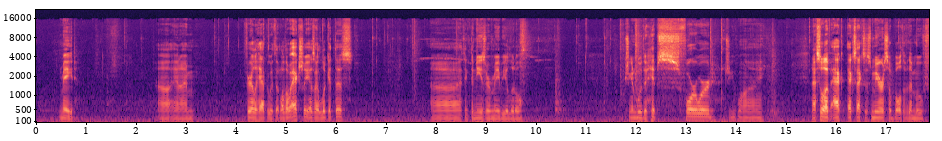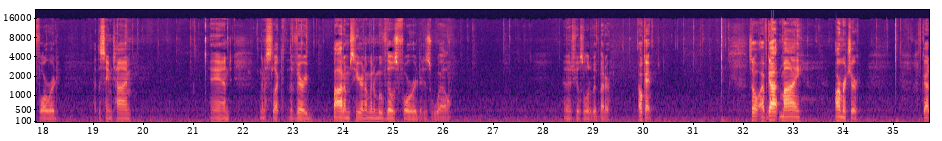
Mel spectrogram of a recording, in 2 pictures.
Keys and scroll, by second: 8.9 3, 13.1-14.0 typing, 19.7 typing, 23.3 typing, 24.7-25.5 typing.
